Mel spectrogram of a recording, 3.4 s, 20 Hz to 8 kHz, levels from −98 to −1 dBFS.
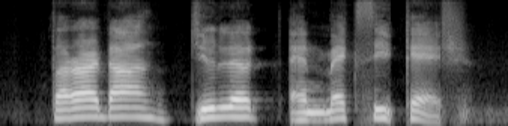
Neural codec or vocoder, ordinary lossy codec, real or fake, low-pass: codec, 16 kHz, 1 kbps, FunCodec, trained on LibriTTS, 50 frames a second; none; fake; none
